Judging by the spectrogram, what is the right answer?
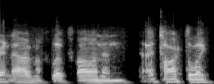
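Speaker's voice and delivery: ordinary talk, nothing marked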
